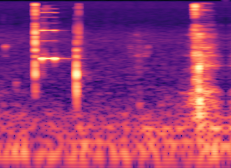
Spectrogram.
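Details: Short electronic beep with a few key presses from a CADD infusion pump in PCA mode, validating programmed parameters before purging the tubing.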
